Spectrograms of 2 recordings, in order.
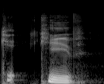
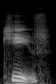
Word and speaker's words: Kyiv: Putin, he alleged, how do you say the very famous place in Ukraine that's been invaded? – Kyiv. – Kyiv. Uh-huh. It's K-Y-I-V.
